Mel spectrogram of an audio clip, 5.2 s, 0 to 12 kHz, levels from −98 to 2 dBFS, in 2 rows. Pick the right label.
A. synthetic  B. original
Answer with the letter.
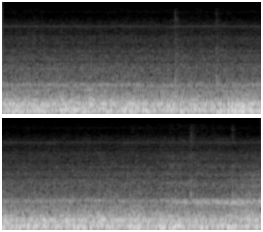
B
